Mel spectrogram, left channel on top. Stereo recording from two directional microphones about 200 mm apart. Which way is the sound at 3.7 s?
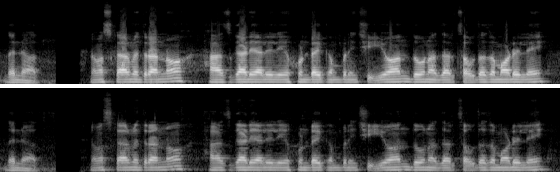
45° left (ahead or behind).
